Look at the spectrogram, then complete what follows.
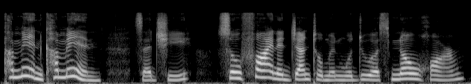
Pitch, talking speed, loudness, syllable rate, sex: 245 Hz, 190 wpm, -18 LUFS, 4.1 syllables/s, female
